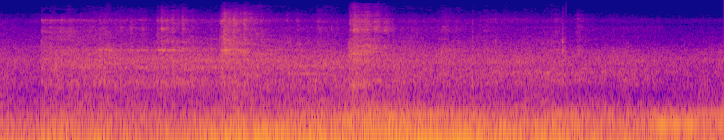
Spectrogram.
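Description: Street traffic: a motor vehicle's engine running with a steady low hum over general street noise.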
